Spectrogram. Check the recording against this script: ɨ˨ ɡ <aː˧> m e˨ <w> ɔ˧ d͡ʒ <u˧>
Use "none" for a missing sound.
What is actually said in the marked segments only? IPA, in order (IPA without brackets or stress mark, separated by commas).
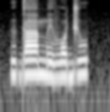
aː˧, v, u˦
